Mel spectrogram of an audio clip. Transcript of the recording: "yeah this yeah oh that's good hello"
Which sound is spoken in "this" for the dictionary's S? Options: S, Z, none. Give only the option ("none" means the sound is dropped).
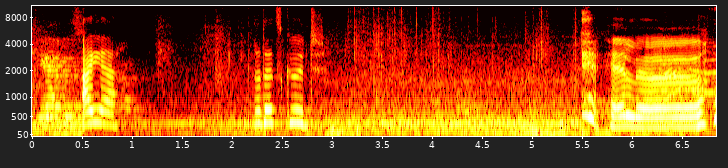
none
